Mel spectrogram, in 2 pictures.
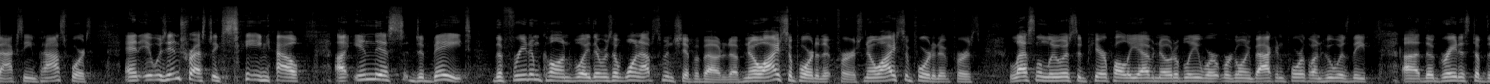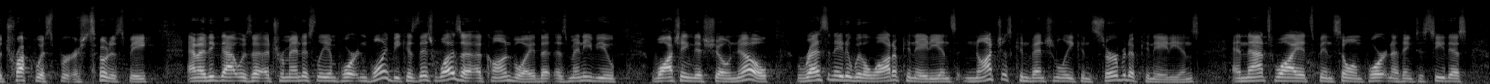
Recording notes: Coming to you from the Canada Strong and Free Conference in Ottawa!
